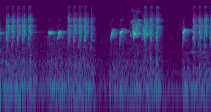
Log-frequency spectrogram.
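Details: Sunbird lure song meant to get other birds singing: rapid high buzzy rattles alternating with short sharp whistled chirps, delivered in quick bursts separated by brief gaps.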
